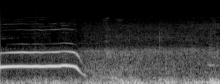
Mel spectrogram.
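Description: A woman's high, held scream lasting under a second, then wind rushing over the microphone as the slingshot ride swings through the air.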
